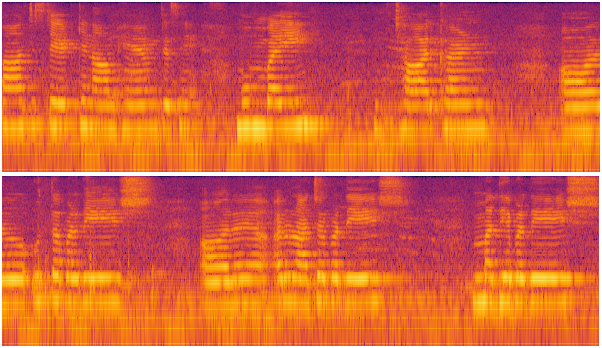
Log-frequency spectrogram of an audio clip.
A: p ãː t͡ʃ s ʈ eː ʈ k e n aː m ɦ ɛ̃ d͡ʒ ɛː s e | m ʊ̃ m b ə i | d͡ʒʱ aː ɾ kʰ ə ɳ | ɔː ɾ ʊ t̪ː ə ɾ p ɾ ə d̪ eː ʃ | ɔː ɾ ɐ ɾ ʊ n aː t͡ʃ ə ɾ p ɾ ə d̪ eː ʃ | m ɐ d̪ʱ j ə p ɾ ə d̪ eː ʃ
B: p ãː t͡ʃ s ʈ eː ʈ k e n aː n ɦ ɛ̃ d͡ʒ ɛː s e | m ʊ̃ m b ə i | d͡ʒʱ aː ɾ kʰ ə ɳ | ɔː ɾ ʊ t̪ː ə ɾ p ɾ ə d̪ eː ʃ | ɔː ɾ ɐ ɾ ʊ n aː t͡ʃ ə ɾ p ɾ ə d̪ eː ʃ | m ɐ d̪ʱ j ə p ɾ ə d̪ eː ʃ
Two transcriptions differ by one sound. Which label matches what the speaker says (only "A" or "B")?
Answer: A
